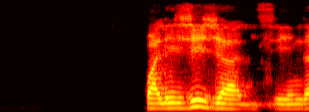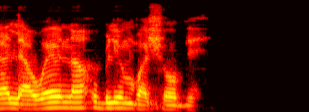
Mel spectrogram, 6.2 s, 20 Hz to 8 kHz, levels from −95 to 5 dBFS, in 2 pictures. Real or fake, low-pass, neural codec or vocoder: fake; 7.2 kHz; codec, 16 kHz, 16 kbps, FunCodec, trained on LibriTTS, 50 frames a second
